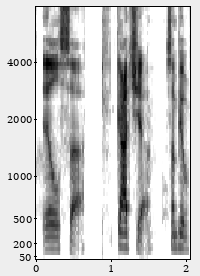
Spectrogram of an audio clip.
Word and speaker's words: Ilsa: ilza okay Julie says uh Elsa is indeed pronounced ilsa gotcha some people pronounce it ilsa okay I'm gonna call it ilsa because that's kind of what it sounds like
